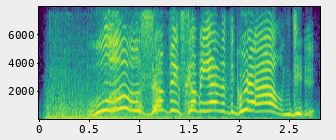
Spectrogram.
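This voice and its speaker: Tiny squeaky game sidekick girl, super high n swooping all over, naive n excitable, music behind. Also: unhurried, heavily acted. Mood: startled, confused. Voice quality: squeaky, childlike. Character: small childlike female sidekick, naive and excitable. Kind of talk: video game voice acting.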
